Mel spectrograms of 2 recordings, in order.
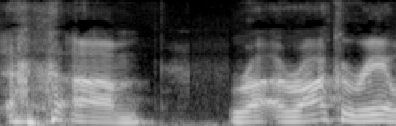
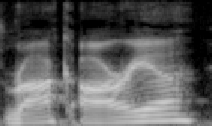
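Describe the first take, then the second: First: It is said as one blended word. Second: It is said as two words, rock aria. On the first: The speaker calls it wrong. "I think I pronounced it that way for a while" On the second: The speaker calls it right. "it's supposed to be pronounced rock aria, like an opera aria"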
